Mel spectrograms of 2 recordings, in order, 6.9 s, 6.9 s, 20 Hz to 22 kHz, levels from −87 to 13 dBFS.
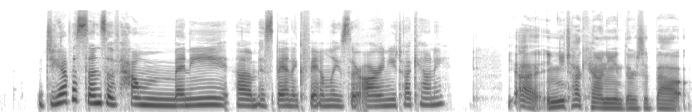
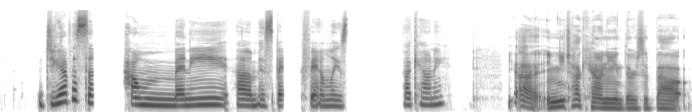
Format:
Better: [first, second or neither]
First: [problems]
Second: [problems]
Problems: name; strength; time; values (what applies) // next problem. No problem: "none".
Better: first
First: none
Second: audio cutting out; at 1 s, at 3 s and at 3.5 s for 0.5 s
